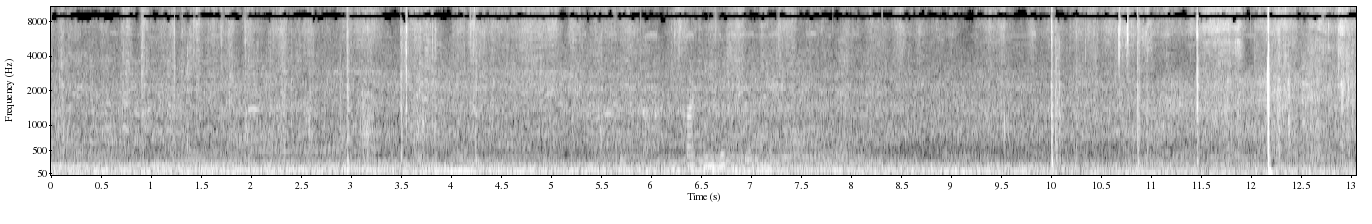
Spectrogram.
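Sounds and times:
boxing gloves smacking: 0:09.8 - 0:13.0.

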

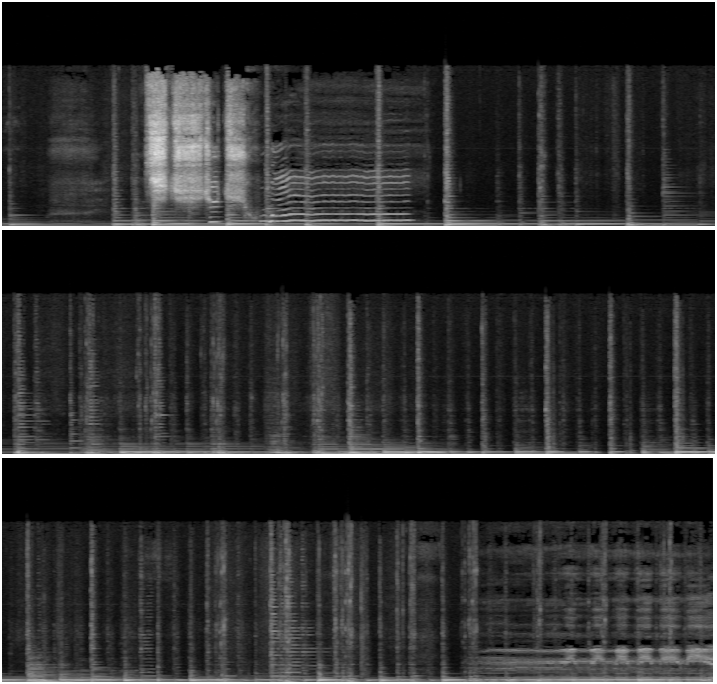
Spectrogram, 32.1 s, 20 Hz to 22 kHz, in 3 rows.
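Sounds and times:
acoustic guitar strumming chords: 0:00.0 - 0:32.0.

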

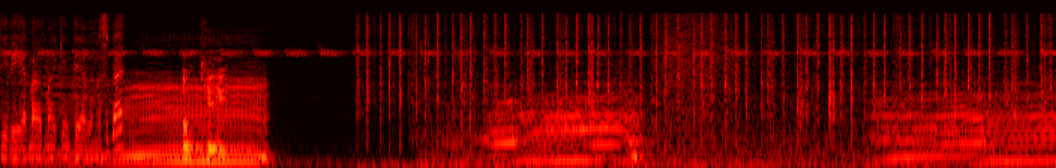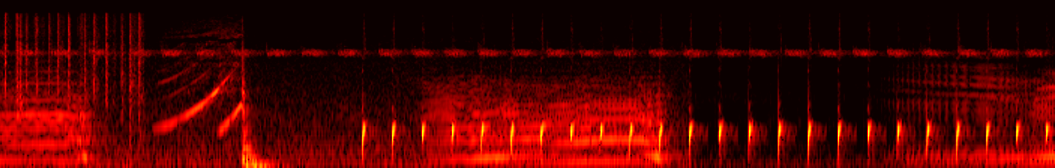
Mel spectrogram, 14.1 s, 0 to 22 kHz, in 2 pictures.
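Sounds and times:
fast rattling clicking: 0:02.4 - 0:08.1
cow mooing: 0:05.8 - 0:07.7, 0:09.9 - 0:11.6.

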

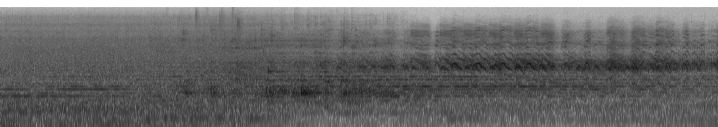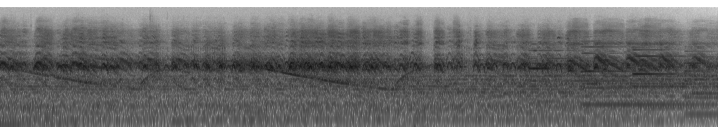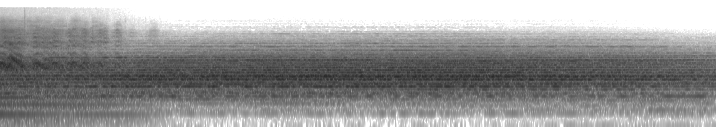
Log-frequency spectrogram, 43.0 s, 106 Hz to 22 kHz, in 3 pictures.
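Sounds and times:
long falling tones: 0:00.0 - 0:31.7
ambient music: 0:00.0 - 0:43.0
crows cawing: 0:03.5 - 0:32.0.

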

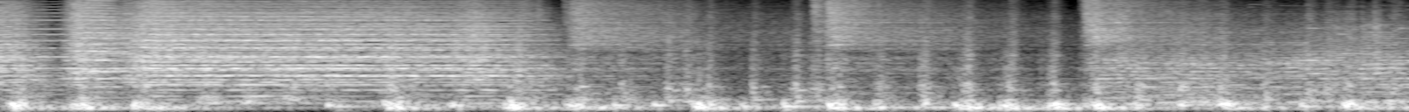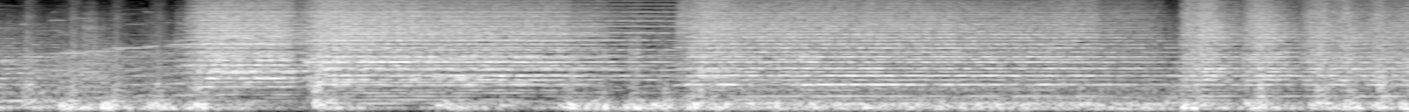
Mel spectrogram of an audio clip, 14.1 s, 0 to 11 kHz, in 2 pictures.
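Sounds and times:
brass section chords: 0:00.0 - 0:03.2, 0:05.4 - 0:14.0
marching drum rhythm: 0:00.0 - 0:14.0.

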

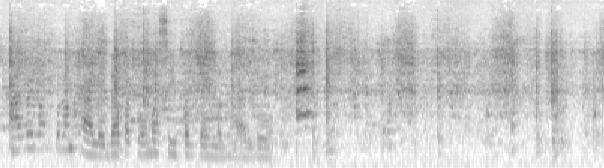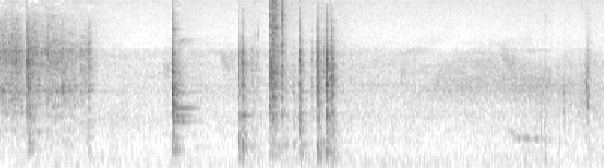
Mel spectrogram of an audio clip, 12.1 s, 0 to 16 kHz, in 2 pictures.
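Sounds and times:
spoon scraping metal pot: 0:00.0 - 0:07.1.

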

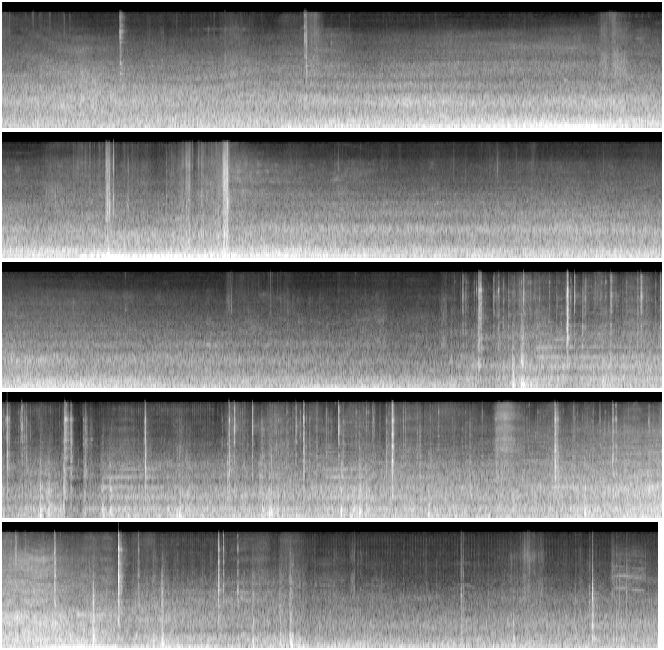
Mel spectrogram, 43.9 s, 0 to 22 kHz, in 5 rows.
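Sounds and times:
vehicle engine hum: 0:00.0 - 0:43.9
bicycle rattling over bumps: 0:09.4 - 0:15.4, 0:22.8 - 0:43.9.

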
